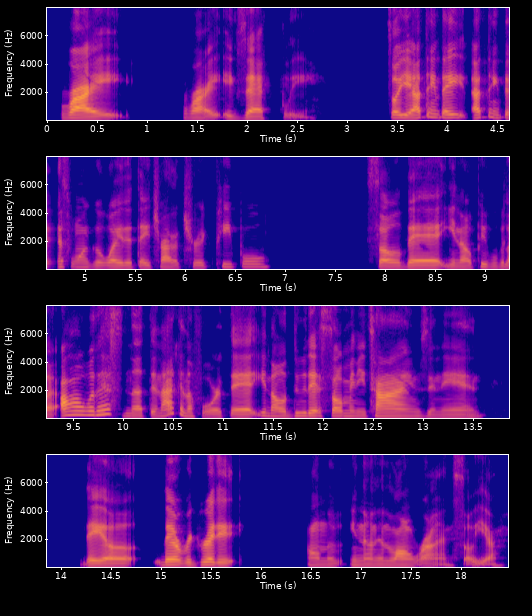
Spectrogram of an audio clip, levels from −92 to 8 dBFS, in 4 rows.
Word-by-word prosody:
Right, 170 -5 +8 0.6
right, 165 -4 0
exactly. 160 -1 -3 0.7
So 210 - 0
yeah, 200 -2 +5
I - - +5
think 240 -2 -6
they 225 0 +1
I - - +6
think 220 -1 -10
that's 200 -1 -9
1 185 0 -12
good 170 0 -12
way 165 -1 -3
that 160 - -8
they 160 - -7
try 165 0 -5
to 155 - -12
trick 165 +1 -13
people 200 0 -13 1.0
so 170 0 -1
that, 160 -1 +1
you 175 - -10
know, 160 -1 -5
people 175 -3 -13
be 165 - -14
like, 155 -1 -5
"Oh 275 +4 +4
well 270 0 -4
that's 305 - -3
nothing 170 0 -7
I - - +3
can - - -9
afford 155 -3 -9
that," 160 +1 +1
you 225 - -8
know, 190 -3 -2
do 200 +5 -9
that 190 -1 +1
so 190 -1 -1
many 180 -3 -10
times 175 -3 +2
and 155 -1 -14
then 155 0 -9 0.6
they'll 160 -2 +2 0.3
they'll 195 0 +6
regret 185 +2 +3
it 180 - +1 0.7
on 170 -2 -9
the, 160 -1 -13
you 180 -1 -12
know, 160 -1 -8
in 160 0 -10
the 155 - -10
long 160 -1 -1
run, 185 - -5
so - - -9
yeah. - - -7
170 Hz, 190 wpm, -26 LUFS, 160-195 Hz, 1.0 s, Right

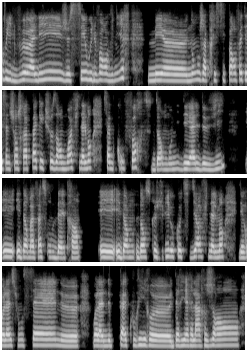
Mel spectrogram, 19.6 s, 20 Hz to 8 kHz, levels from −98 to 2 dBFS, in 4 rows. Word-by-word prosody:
où 285 - -1
il 255 -6 0
veut 250 +4 +2
aller, 265 +4 +1
je 230 -1 -1
sais 275 +5 -3
où 260 - 0
il 235 - -2
veut 245 +2 -1
en 235 -1 +1
venir, 245 +9 -3 0.5
mais 235 +2 +3
heu, 220 -1 +4
non 240 +4 -1
j'apprécie 235 -1 -3
pas 245 - 0
en 245 - -1
fait 250 +1 -1
et - - +4
ça 225 - -4
ne 220 - -6
changera 220 0 -2
pas 260 +4 0
quelque 250 -2 -5
chose 240 -2 -1
en 220 -1 0
moi 235 +3 0
finalement. 240 0 -1 0.2
Ça 235 - -1
me 220 - -5
conforte 240 +4 -4
dans 195 +1 0
mon 200 +1 -5
idéal 210 -1 +2
de 205 - +2
vie 205 - -3 0.4
et 220 0 +2
et - - +4
dans 205 0 +2
ma 200 -1 +1
façon 205 0 -4
d'être, 185 0 -1
hein 185 0 0 0.3
et 205 -1 +4
et - - +4
dans 205 0 +1
m - - -9
dans 210 +1 +2
ce 210 0 -10
que 230 - -1
je 205 -1 -8
vis 230 0 -1
au - - +3
quotidien 225 0 -1
finalement. 215 -1 -1 0.3
Des 195 -1 +2
relations 195 0 0
saines, 205 0 +1
heu, 180 -1 +2 0.3
voilà, 185 -2 +4
ne 185 +1 -2 0.2
pas 200 -3 +3
courir, 210 0 -1
heu, 180 -2 +5
derrière 195 +1 +1
l'argent. 200 +2 0
215 Hz, 200 wpm, -23 LUFS, 200-230 Hz, 0.5 s, heu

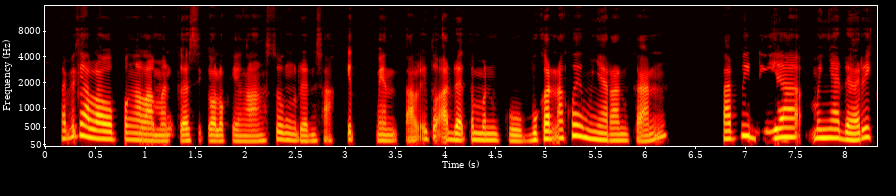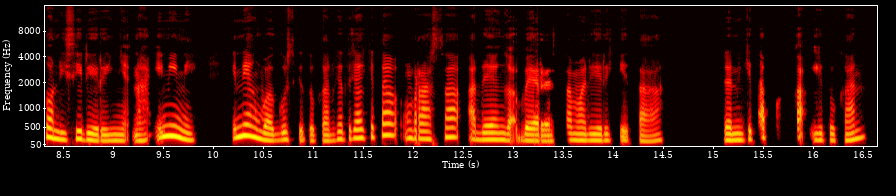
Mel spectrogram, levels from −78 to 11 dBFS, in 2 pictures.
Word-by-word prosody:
Tapi 205 +3 -2
kalau 210 -9 +5
pengalaman 160 -5 0
ke 150 0 0
psikolog 150 -1 -2
yang 140 - -3
langsung 160 +5 -2
dan 145 +1 -2
sakit 180 +3 -7 0.2
mental 150 -1 -3
itu 195 - -2
ada 175 -1 +2
temenku. 165 -4 -1
Bukan 175 +6 +3
aku 225 +6 +2
yang 245 - +3
menyarankan, 165 - 0 0.5
tapi 205 +6 +2
dia 230 +5 +2
menyadari 225 -1 +3
kondisi 205 -5 +2
dirinya. 155 -3 0
Nah, 150 +2 -3
ini 270 +2 +5
nih, 185 -7 +2 0.4
ini 255 +3 +5
yang 250 - +4
bagus, 175 -1 0
gitu 155 - -5
kan. 150 0 -3
Ketika 215 +3 0
kita 250 +6 -2 0.2
merasa 215 +3 -1
ada 185 -1 -3
yang 180 -1 +2
enggak 165 - -2
beres 150 -2 +2
sama 165 -2 -1
diri 160 0 0
kita 145 - -6 0.6
dan 165 0 +2
kita 195 +3 -3
peka - - -5
gitu 170 -1 -3
kan. 175 +7 -2
175 Hz, 160 wpm, -20 LUFS, 155-210 Hz, 0.6 s, kalau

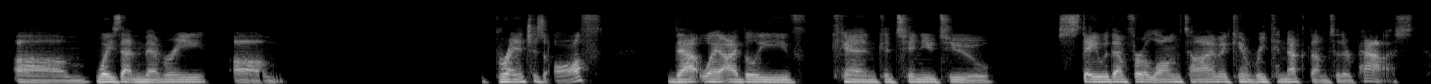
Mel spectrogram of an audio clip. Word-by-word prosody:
um, 95 -1 -3
ways 115 -2 +6
that 110 -3 +3
memory, 110 +2 0 0.2
um 95 -3 -3 2.1
branches 120 -1 +2
off. 90 - -2 0.6
That 110 +2 +4
way, 120 -2 +4
I 110 -2 +4
believe, 110 -2 +1 0.3
can 105 -4 0
continue 110 +1 0
to 100 -1 -3 0.6
stay 115 - +2
with 120 0 +4
them 120 -1 +3
for 125 +2 +1
a 110 - +1
long 110 +2 0
time, 110 +2 -1
it 120 -3 -1
can 115 -4 -1
reconnect 115 +1 -1
them 100 -1 -4
to 95 - -8
their 95 -1 -4
past. 90 - -4
110 Hz, 115 wpm, -25 LUFS, 100-115 Hz, 2.1 s, ways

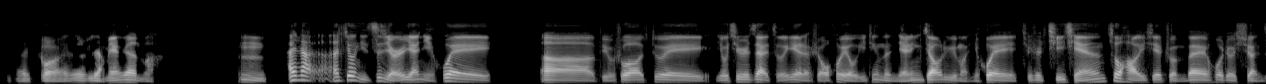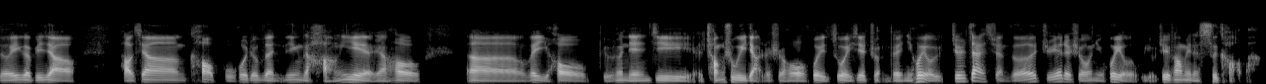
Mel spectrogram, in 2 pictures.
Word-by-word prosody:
没 85 -1 -8
错 90 -1 +2
儿， 80 +1 -5
就 95 - -1
两 90 -2 -1
面 100 0 +5
刃 110 -4 +2
吧。 80 -1 -10 0.8
嗯， 100 -6 -4 0.2
诶， 195 - +6
那 205 -2 +4 0.3
就 195 +3 +3
你 115 - -7
自 160 - -4
己 - - +3
而 - - +4
言， 115 0 +4
你 95 - -3
会， 120 - +2 0.4
呃， 95 -3 +3
比 - - -10
如 90 0 -9
说 110 +2 +2
对 105 -6 -1
尤 100 +2 -4
其 105 - -7
是 115 -1 0
在 115 -2 +4
择 95 0 -6
业 115 +2 +1
的 90 - -4
时 - - -9
候 90 - -1
会 - - -1
有 85 - -1
一 85 - -9
定 115 +4 -9
的 95 - -4
年 85 -1 0
龄 105 +2 -4
焦 110 +1 +5
虑 110 -2 -6
吗？ 85 -4 -7
你 85 - -12
会 100 -2 +2
就 - - -10
是 105 0 -5
提 105 +3 -2
前 110 +4 +3
做 155 +1 +3
好 100 - +2
一 100 - -5
些 110 +3 -2
准 85 -4 -6
备？ 105 -1 +3
或 105 +2 -4
者 100 - -3
选 85 -3 -3
择 100 +2 0
一 105 - +1
个 110 - +2
比 105 0 -4
较 90 -5 +3 0.4
好 90 0 +3
像 105 -2 +1
靠 - - +1
谱 - - -13
或 110 - -2
者 105 0 -3
稳 100 -4 -2
定 110 0 -6
的 90 - -2
行 80 +2 -3
业， 110 -4 +3
然 85 -1 -3
后， 95 -3 +1 0.4
呃， 85 -3 +1
为 100 +3 +1
以 90 - -7
后 90 -4 0
比 - - -13
如 80 - -10
说 95 - -3
年 95 0 +1
纪 90 -3 -1 0.2
成 95 +3 +3
熟 110 -1 0
一 100 - +4
点 - - +5
儿 - - -12
的 - - -10
时 - - -5
候 90 0 0
会 100 0 0
做 85 - 0
一 - - -4
些 105 +3 0
准 - - -8
备， 90 - -1
你 90 - -7
会 145 - +5
有 90 -6 0
就 145 - +1
是 145 - -1
在 160 0 +4
选 95 -10 -8
择 95 - 0
职 110 - -8
业 140 - +1
的 - - 0
时 - - -5
候， 95 - -2
你 90 -3 -11
会 - - +1
有 - - 0
有 - - -13
这 - - +1
方 110 -1 +1
面 105 - -3
的 85 - -6
思 - - -1
考 - - -6
吧？ - - -13
100 Hz, 290 characters per minute, -25 LUFS, 90-110 Hz, 0.8 s, 诶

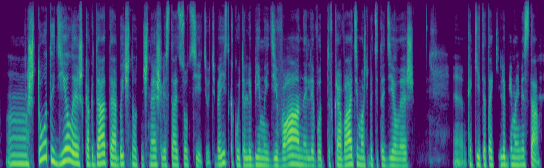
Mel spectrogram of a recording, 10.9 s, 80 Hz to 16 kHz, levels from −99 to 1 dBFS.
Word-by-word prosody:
м, 180 0 -1
что 270 - +3
ты 250 -6 +2
делаешь, 195 -1 +4
когда 180 +3 +3
ты 185 -2 -1
обычно 170 +2 0
вот 155 - -7
начинаешь 165 +2 -1
листать 155 0 -3
соцсети? 150 -9 -6
У - - -11
тебя 160 +7 -5
есть 190 +2 0
какой-то 155 -1 -5
любимый 150 0 -1
диван 150 +5 +3
или 150 0 -4
вот 145 -3 -5
ты 160 - -10
в - - -14
кровати, 160 +4 +3
может 155 -3 -3
быть, 155 - -6
это 155 - -5
делаешь, 140 -1 -2 0.8
э, - - -10
какие-то 160 -1 -2
такие 160 0 -4
любимые 160 -1 -1
места? 160 -1 0
160 Hz, 170 wpm, -22 LUFS, 150-175 Hz, 0.8 s, делаешь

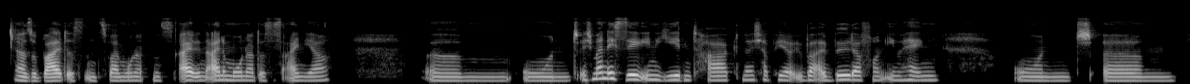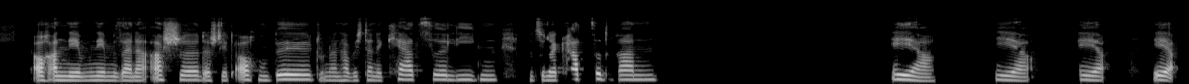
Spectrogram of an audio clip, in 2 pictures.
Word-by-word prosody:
also 175 -4 0
bald 170 +1 +5
ist 170 - -3
in 170 - -5
2 180 0 -2
Monaten, 180 +1 -5
in - - -8 0.2
ei 195 -2 +6
in 180 - -2
einem 200 0 +3
Monat 190 -1 -1
ist 180 - -7
es 185 - -11
1 180 - -2
Jahr. 185 +3 -4 1.0
Ähm, 175 -1 -5
und 175 -1 -3
ich 210 - -3
meine, 270 +1 +5
ich 270 0 +3
sehe 225 -3 +7
ihn 220 - 0
jeden 205 +1 0
Tag, 195 +1 -3
ne? 205 - -4
Ich 210 - -6
habe 205 -1 -7
hier 200 -2 -1
überall 200 -1 -1
Bilder 210 +2 +3
von 195 0 -8
ihm 200 - -5
hängen 200 0 -4 0.7
und, 175 -1 -2
ähm, 175 0 -3 0.5
auch 195 - +6
an 195 0 +5
neben 190 0 +2
neben 190 -1 0
seiner 180 0 +1
Asche, 205 -1 +4
da - - 0
steht 190 0 -2
auch 215 0 +2
'n 195 -1 -6
Bild 225 0 +5
und - - -8
dann 190 0 -5
habe 185 -1 -4
ich 185 - -6
da 205 - -4
'ne 180 -1 -5
Kerze 220 +2 -1
liegen 215 0 -5 0.3
mit 195 - -13
so - - -5
'ner 195 0 +3
Katze 240 +5 +2
dran. 220 0 -2 2.3
Ja, 200 -8 +4 0.6
ja, 195 -5 0 0.5
ja, 200 -3 0 0.5
ja. - - +4
195 Hz, 160 wpm, -23 LUFS, 180-210 Hz, 2.3 s, sehe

